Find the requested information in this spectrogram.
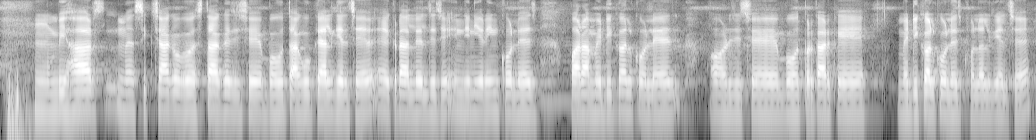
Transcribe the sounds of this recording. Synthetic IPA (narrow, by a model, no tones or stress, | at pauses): biɦaɾmesikt͡ʃʰakejeʋəst̪ʰaked͡ʒet͡ʃʰɛbəɦut̪aɡukɛlɡelt͡ʃʰɛekɾaleld͡ʒet͡ʃʰɛind͡ʒinijəɾĩŋɡkɔled͡ʒpaɾameɖikəlkɔled͡ʒ | ɔːɾd͡ʒet͡ʃʰɛbəɦut̪̚pɾəkaɾke | meɖikəlkɔled͡ʒkʰoləlɡelt͡ʃʰɛ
